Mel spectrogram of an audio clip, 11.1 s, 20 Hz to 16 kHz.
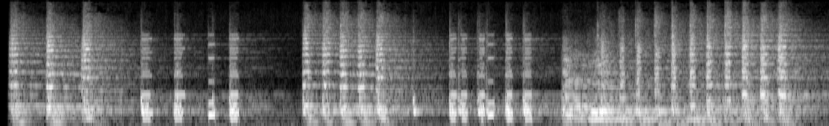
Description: Play, download and share Bongo La 1 original sound button!!!!
bongo-la-1.mp3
